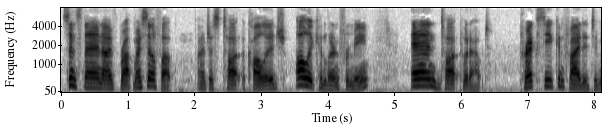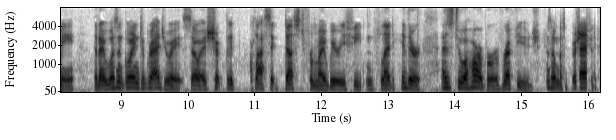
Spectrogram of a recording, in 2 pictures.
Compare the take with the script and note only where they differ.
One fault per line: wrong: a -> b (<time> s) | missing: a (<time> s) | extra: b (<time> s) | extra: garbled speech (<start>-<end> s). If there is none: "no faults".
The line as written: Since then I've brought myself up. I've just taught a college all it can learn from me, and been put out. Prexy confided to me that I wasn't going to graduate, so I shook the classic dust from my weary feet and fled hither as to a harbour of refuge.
wrong: been -> taught (5.7 s)
extra: garbled speech (15.4-16.1 s)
